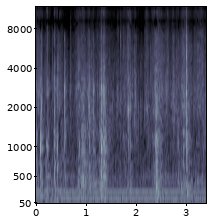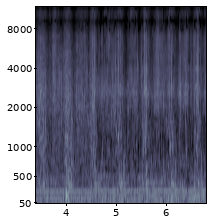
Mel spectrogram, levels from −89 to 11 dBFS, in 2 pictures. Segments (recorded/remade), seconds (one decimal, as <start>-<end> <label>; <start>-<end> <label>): 0.0-0.5 remade; 0.5-4.5 recorded; 4.5-6.8 remade

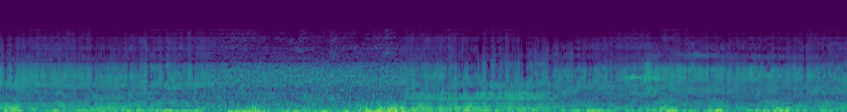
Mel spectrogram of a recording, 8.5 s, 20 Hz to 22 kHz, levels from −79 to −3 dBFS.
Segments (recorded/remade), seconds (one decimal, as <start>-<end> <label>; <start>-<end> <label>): 0.0-2.1 remade; 2.1-4.0 recorded; 4.0-8.5 remade

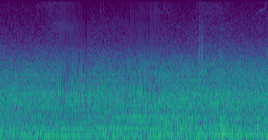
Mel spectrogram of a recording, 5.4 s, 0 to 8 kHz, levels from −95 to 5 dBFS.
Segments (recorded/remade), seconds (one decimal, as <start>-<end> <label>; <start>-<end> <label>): 0.0-1.2 recorded; 1.2-1.8 remade; 1.8-2.5 recorded; 2.5-3.2 remade; 3.2-5.4 recorded

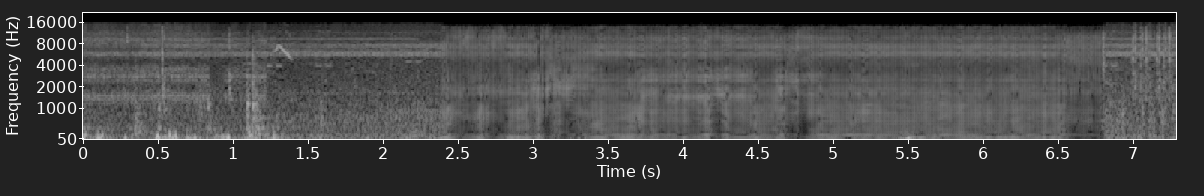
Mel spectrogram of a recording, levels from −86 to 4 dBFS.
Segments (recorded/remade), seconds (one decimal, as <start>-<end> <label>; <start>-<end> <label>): 0.0-2.4 recorded; 2.4-6.8 remade; 6.8-7.3 recorded

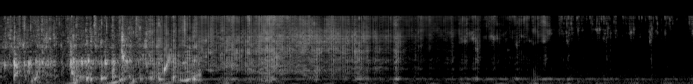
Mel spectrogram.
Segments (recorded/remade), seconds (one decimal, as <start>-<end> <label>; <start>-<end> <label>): 0.0-1.5 recorded; 1.5-5.6 remade; 5.6-6.9 recorded

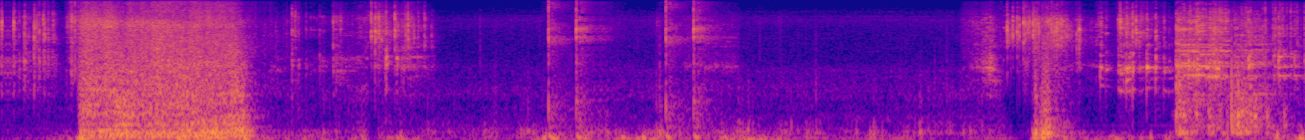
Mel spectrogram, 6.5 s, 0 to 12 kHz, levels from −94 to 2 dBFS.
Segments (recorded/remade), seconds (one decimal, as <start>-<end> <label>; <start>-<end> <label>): 0.0-6.5 recorded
